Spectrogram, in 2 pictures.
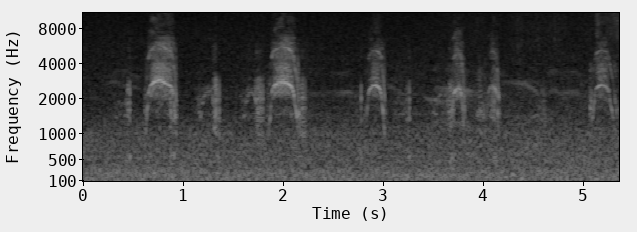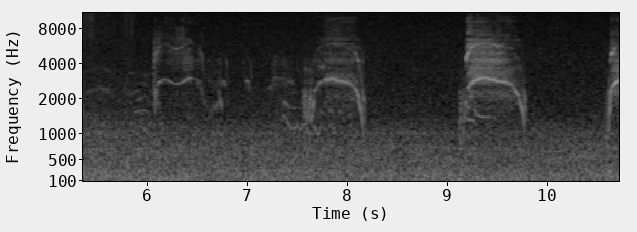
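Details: Northern royal albatross at a nest in the Pukekura/Taiaroa Head colony near Dunedin, New Zealand, as a parent flies in to feed its chick, 2016; short, high, arched nasal, slightly squeaky calls about one a second, unevenly spaced, over steady wind.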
